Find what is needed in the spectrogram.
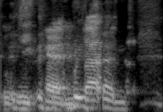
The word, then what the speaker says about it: The Weeknd: I'm seeing virtual concerts with Travis Scott and The Weeknd. Is that how you pronounce? He's knocked all his... – It's called The Weeknd.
